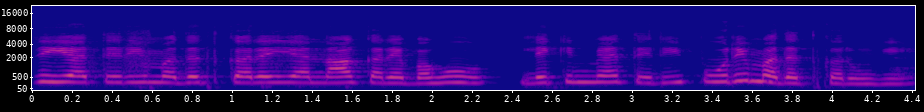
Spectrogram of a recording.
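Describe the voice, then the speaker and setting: A woman's voice: high-pitched, steady tone, normal speed, dull audio, lightly acted. A woman voicing a bossy, complaining middle-aged mother-in-law in a cartoon, nagging and scolding.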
